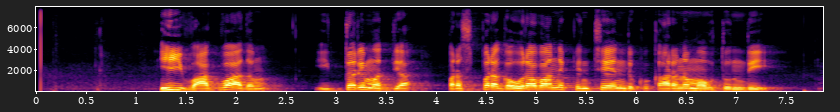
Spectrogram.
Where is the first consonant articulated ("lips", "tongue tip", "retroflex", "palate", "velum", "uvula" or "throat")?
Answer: lips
